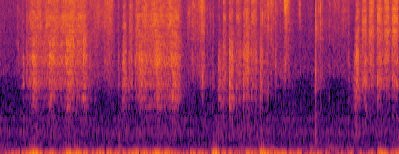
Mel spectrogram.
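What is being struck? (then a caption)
Paper drawing sheet scraped with a charcoal pencil. A dark charcoal pencil held in the hand scratches and rubs across a large white drawing paper sheet on a black board, lying flat on a wooden desk, shading the lips and chin area. Bursts of dry, bright, hissy scraping come in repeated strokes, with a faint low rumble underneath.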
